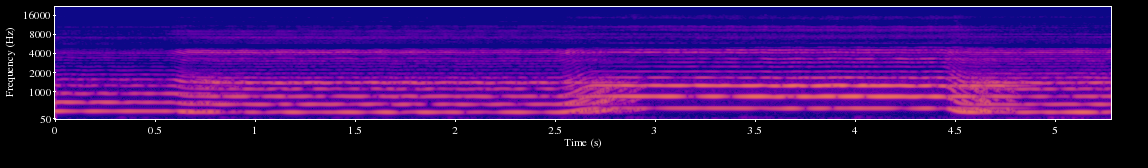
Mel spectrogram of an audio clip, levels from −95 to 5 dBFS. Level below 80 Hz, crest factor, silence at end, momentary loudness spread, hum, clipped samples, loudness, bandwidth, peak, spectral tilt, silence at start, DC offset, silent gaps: -82 dBFS; 14 dB; 0 s; 10 LU; none; under 0.1%; -37 LUFS; 16.5 kHz; -24 dBFS; -2.5 dB/octave; 0 s; under 0.1%; none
